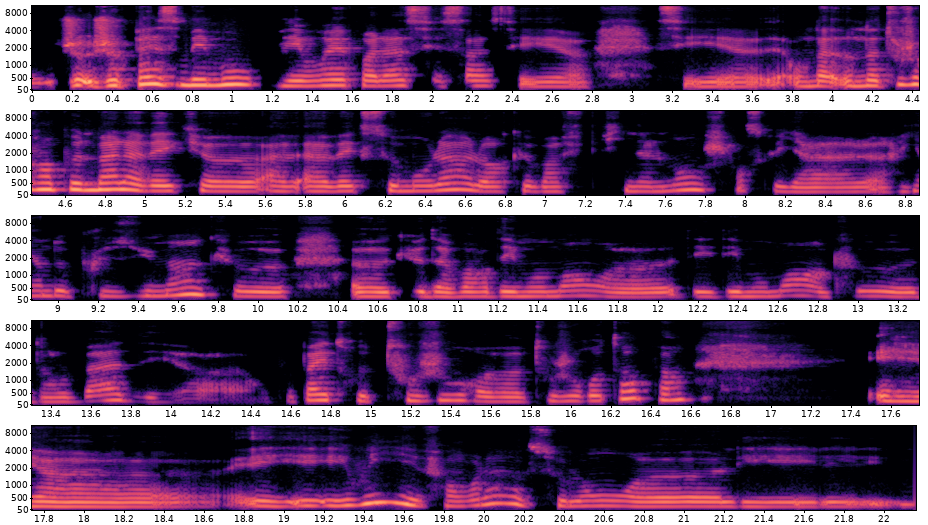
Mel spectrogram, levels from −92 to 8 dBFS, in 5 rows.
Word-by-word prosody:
je 370 0 +8
je 215 - +7
pèse 265 +1 +8
mes 225 0 +9
mots, 250 +2 +7
mais 200 0 +2
ouais, 220 +2 +1
voilà 200 0 +1
c'est 210 - -4
ça, 200 +1 -4
c'est, 90 - -5
heu, 85 0 -7 0.4
c'est, 85 -2 -2
heu, 85 0 -3
on 185 +2 -3
a 190 - +4
on 195 +1 +1
a 205 - +5
toujours 255 0 +4
un 255 - +8
peu 250 0 +6
de - - +6
mal 255 +2 +8
avec, 200 -3 +1
heu, 185 -1 +1
av 185 -2 -4
avec 190 +1 -1
ce 205 - -2
mot 195 0 -4
là. 235 +3 0
Alors 185 -6 -2
que 195 - -8
bah, 180 -1 -7 0.2
finalement 190 +6 -5
je - - -7
pense - - -12
qu'il 185 - -8
y - - -4
a 165 +1 -5
rien 180 +4 -11
de 200 0 -3
plus 185 0 -15
humain 220 +6 +1
que, 180 -2 -1 0.3
heu, 175 0 +2
que 180 - -2
d'avoir 175 0 -2
des 180 0 +1
moments, 185 +1 -6
heu, 160 +1 -3
des 175 -1 -2
des 180 - -2
moments 185 +3 -8
un - - -10
peu, 190 - -8 0.2
heu, - - -3
dans 165 0 -8
le 165 - -6
bad. 210 +6 -5
Et 165 - -12
heu, - - -21 0.4
on - - -41
peut - - -19
pas 220 +3 +2
être 225 -3 -3
toujours, 215 -1 -5
heu, 175 -1 -5
toujours 195 +2 -7
au 200 - 0
top, 285 +1 0
hein, 235 +2 -2 0.9
et 185 -2 +1
heu, 170 -1 +1 0.2
et 195 +1 -1
et 205 - +1
et - - +2
oui 295 +2 +5
enfin 195 -1 -9
voilà, 225 +8 -2
selon, 195 -2 -4
heu, 175 0 +2
les 285 - -4
195 Hz, 220 wpm, -22 LUFS, 175-220 Hz, 0.9 s, mes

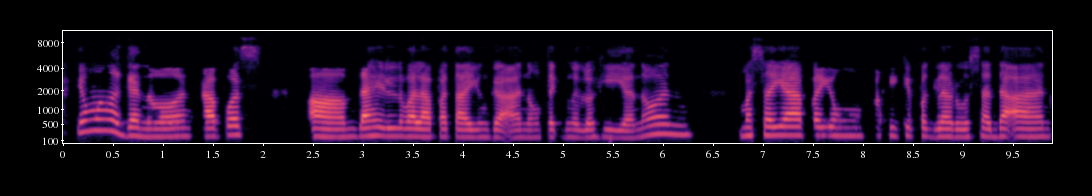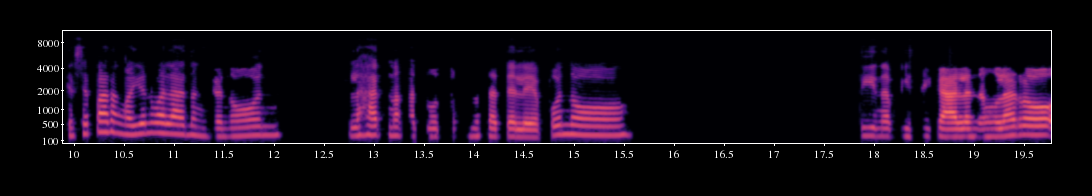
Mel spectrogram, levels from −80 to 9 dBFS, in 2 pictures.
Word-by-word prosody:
yung 300 +2 0
mga 330 -2 +1 0.2
gano'n. 185 +1 -2
Tapos, 225 - +1 0.4
um, 185 -1 +4
dahil 195 0 +2
wala 185 -1 +4
pa 185 - -1
tayong 175 -1 -1
gaanong 170 0 -2
teknolohiya 175 -1 -5
no'n 235 +2 -4 0.5
masaya 215 +1 +3
pa 215 - +1
yung 205 -1 -8
pakikipaglaro 185 -3 -5
sa 190 +1 -3
daan 185 0 +1
kasi 200 +5 -7
parang 285 -3 +2
ngayon 250 +3 -1
wala 255 -3 +3
ng 215 -3 -8
gano'n, 205 +3 -5 0.7
lahat 220 +2 0
nakatutok 190 -2 -7
na 190 0 -10
sa 190 -2 0
telepono. 220 +5 -1 2.3
Di 205 0 -5
na 190 - 0
pisikalan 190 0 +4
ang 180 +1 -2
laro. 225 +2 +6
195 Hz, 105 wpm, -24 LUFS, 185-220 Hz, 2.3 s, laro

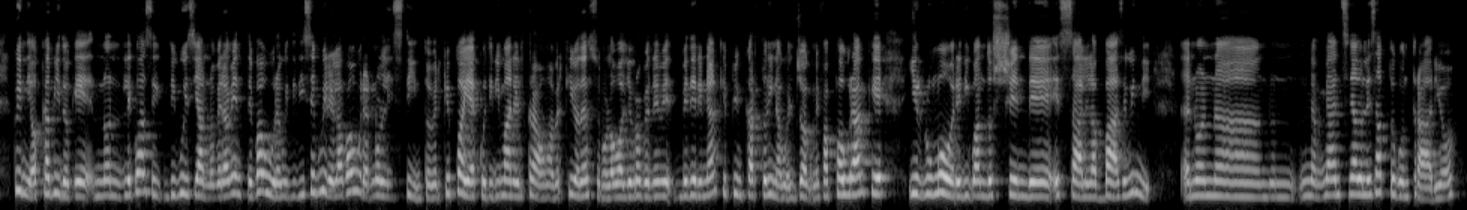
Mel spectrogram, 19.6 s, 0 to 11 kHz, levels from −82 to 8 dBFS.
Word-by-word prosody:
quindi 295 -8 0
ho 215 - 0
capito 275 - 0
che 460 +2 +2
non 230 -1 -4
le 240 +1 +1
cose 290 -4 -1
di 240 +2 -8
cui 265 +1 -2
si 250 0 -2
hanno 225 -4 0
veramente 235 +2 -1
paura 275 -6 +2
quindi, 225 0 -7
di 245 +2 -8
seguire 285 -2 0
la 235 +1 +1
paura 295 0 0
e - - -3
non 235 +1 0
l'istinto, 220 -2 -6
perché 220 +6 -4
poi, 265 -3 +5
ecco, 225 0 +2
ti 225 - -7
rimane 230 0 -1
il 220 0 -3
trauma 205 -5 -2
perché 260 +4 -7
io 240 - +2
adesso 235 +1 -1
non 200 -2 -5
la 200 - +2
voglio 215 - +2
proprio 450 -1 +1
ne' 455 +1 -1
ve 455 -1 0
vedere 230 +1 +1
neanche 260 +3 -3
più 270 0 -5
in 245 - -6
cartolina 235 -3 0
quel 195 +1 -4
gioco. 215 -3 0
Me 210 - -6
fa 225 0 -1
paura 250 +2 +4
anche 260 -1 +3 0.3
il 265 -2 +1
rumore 255 -3 +5
di 235 - -6
quando 235 0 +2
scende 230 -2 +2
e 230 - +2
sale 230 -4 +1
la 215 -1 +1
base, 220 +1 +2
quindi, 280 +6 -5 0.4
ehm, 220 +1 -3
non 240 0 0
non 215 -2 -4
m 225 -2 -6
mi 245 - -1
ha 245 - +1
insegnato 250 +1 +1
l'esatto 255 +1 0
contrario. 215 -1 -2
235 Hz, 205 wpm, -23 LUFS, 220-260 Hz, 0.4 s, poi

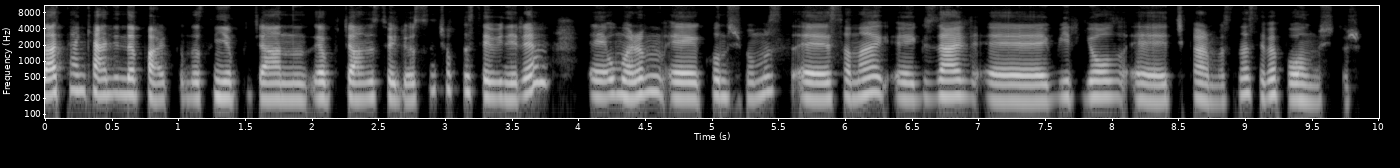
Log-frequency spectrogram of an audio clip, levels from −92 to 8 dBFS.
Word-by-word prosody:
zaten 255 +4 +5
kendin 235 0 +2
de 230 - +5
farkındasın 200 0 -2
yapacağının 195 -2 0
yapacağını 200 0 +1
söylüyorsun. 190 +5 -3
Çok 290 0 -11
da 265 - 0
sevinirim. 210 - +1 0.3
Eee, 210 0 0
umarım, 230 +3 +1
eee, 200 -1 +4
konuşmamız, 215 +3 -5 0.2
eee, 195 -1 +5
sana, 225 +4 +1
eee, 200 -5 -3
güzel, 215 +2 +2
eee, 180 -1 +3
bir 210 -1 -7
yol, 210 0 0
eee, 180 -2 +1
çıkarmasına 190 +3 -3
sebep 230 -1 -2
olmuştur. 175 -2 -2
205 Hz, 150 wpm, -22 LUFS, 190-225 Hz, 0.3 s, zaten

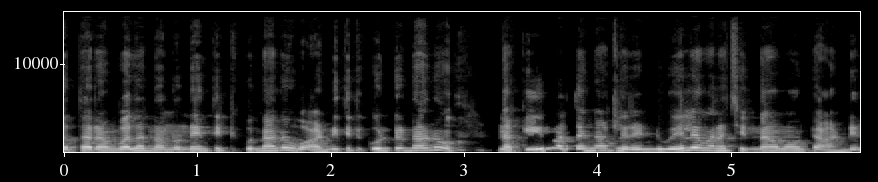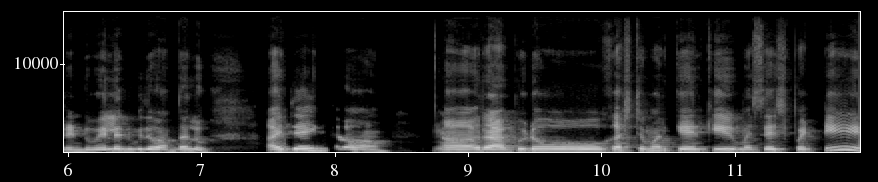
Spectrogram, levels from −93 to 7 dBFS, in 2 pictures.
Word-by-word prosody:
తరం 215 0 +4
వల్ల 215 +2 +5
నన్ను 195 -1 -3
నేను 220 0 0
తిట్టుకున్నాను. 235 +3 -1
వాడిని 195 +1 -1
తిట్టుకుంటున్నాను. 250 +5 -1 0.5
నాకేమి 375 - +1
అర్థం 240 +1 -2
కావట్లేదు. 240 -6 -1
2000 210 +7 +3
ఏమైనా 250 -3 -2
చిన్న 210 -2 -6
అమౌంటా 215 -2 -4
అండి! 175 +2 -6
2800 205 +3 0 0.5
అయితే, 210 +2 +4
ఇంకా 220 -1 -5 0.8
ఆహ్, 190 -1 +2
రాపిడో 220 +4 +4 0.5
కస్టమర్ 220 +1 -1
కేర్‌కి 210 0 +2 0.2
మెసేజ్ 205 +2 -1
పెట్టి 205 +9 -2
215 Hz, 120 wpm, -23 LUFS, 205-230 Hz, 0.8 s, వల్ల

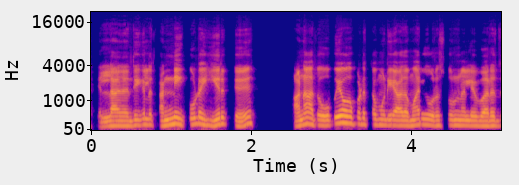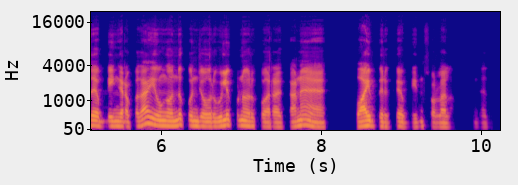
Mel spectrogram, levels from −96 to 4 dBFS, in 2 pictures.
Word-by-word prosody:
எல்லா 120 +3 +4
நதிகளிலும் 145 +4 -1
தண்ணீ 155 +7 +5
கூட 170 +2 0 0.2
இருக்கு. 160 -7 0 0.7
ஆனா 150 +7 +4
அத 140 - -2
உபயோகப்படுத்த 175 -3 +3
முடியாத 135 -2 +3
மாரி 155 +1 -1
ஒரு 135 - -3
சூழ்நிலை 140 -2 0
வருது 130 +1 +1
அப்டின்கிறப்ப 120 -2 -3
தான், 185 - +2
இவங்க 130 -2 0
வந்து 140 +4 -2
கொஞ்சம் 120 -3 -1
ஒரு 115 - -5
விழிப்புணர்வுக்கு 130 -5 -2
வர்றதுக்கான 105 +4 -4 0.7
வாய்ப்பு 120 -1 +3
இருக்கு 110 +3 -7
அப்டின்னு 105 +3 -15
சொல்லலாம். 100 -2 -7 0.3
அது 100 - -24
130 Hz, 150 wpm, -24 LUFS, 115-145 Hz, 0.7 s, தண்ணீ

